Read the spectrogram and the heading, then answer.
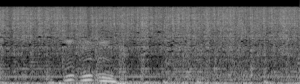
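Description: A blender runs loud and steady, grinding and rattling as a CD and paper churn inside, with a harsh, continuous whir for the whole stretch.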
